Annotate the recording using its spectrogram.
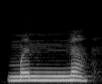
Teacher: نون میں شدت پہ غنہ ضروری ہے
